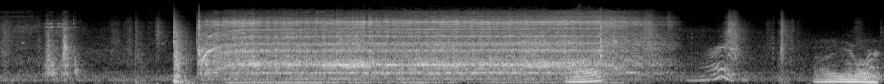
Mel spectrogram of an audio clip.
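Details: Harbor Freight 9500 lb winch just installed on a 2002 Jeep Wrangler TJ, first test after plugging in the control; steady high motor whir with gear whine for about four seconds, then stops; runs smoothly, normal.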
